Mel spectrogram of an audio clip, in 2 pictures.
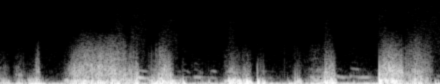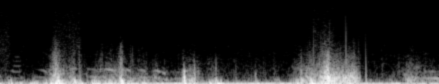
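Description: Handling and walking noise on a phone microphone carried down a store aisle: a steady low rumble with irregular knocks and rustles.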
